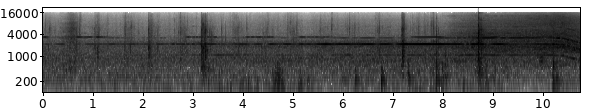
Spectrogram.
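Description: Vacuum cleaner motor running with a steady high whine, then switched off right at the end, its pitch falling as the motor spins down. Scattered clicks and knocks of footsteps sound over it.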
